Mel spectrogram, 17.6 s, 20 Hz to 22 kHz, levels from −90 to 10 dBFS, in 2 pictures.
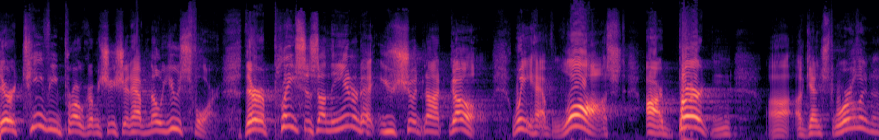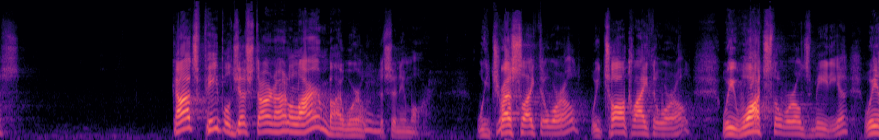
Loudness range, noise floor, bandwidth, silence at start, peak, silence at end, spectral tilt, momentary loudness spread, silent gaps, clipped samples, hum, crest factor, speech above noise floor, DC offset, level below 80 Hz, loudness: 8 LU; -68 dBFS; 18 kHz; 0 s; -4 dBFS; 0 s; -3 dB/octave; 18 LU; none; under 0.1%; none; 18 dB; 46 dB; under 0.1%; -64 dBFS; -21 LUFS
